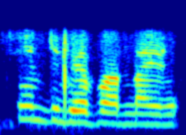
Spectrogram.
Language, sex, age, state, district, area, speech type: Odia, male, 45-60, Odisha, Nabarangpur, rural, conversation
